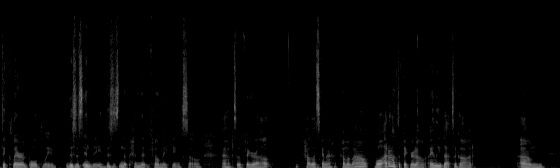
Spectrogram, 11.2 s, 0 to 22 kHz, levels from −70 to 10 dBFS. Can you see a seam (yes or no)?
yes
